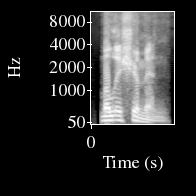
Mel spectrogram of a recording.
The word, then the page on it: militiaman: American English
